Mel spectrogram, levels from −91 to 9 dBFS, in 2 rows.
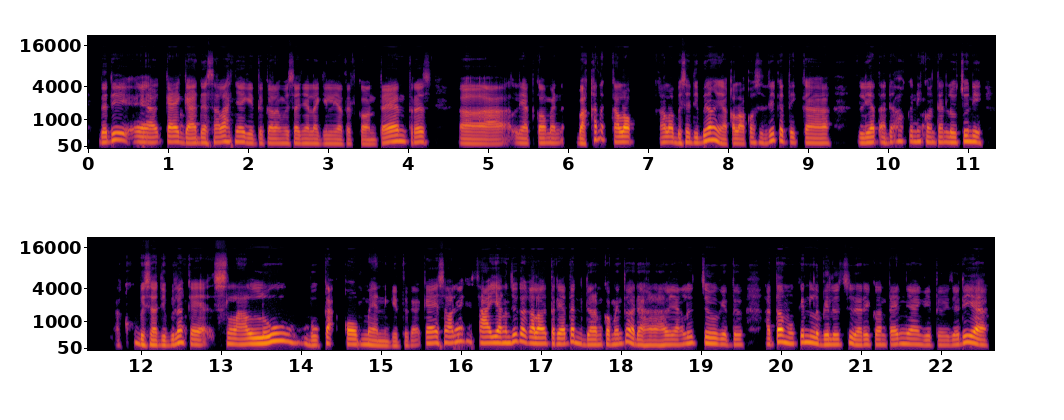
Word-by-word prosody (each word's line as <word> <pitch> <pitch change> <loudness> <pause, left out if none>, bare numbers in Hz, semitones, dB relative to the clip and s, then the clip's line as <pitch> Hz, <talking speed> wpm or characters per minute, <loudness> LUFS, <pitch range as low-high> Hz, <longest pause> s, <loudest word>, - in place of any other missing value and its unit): Jadi, 205 +7 0
eee, 155 -1 0
ya 145 - +1 0.2
kayak 160 -2 +3
enggak 130 -2 +2
ada - - +1
salahnya 160 +4 -2
gitu 125 -1 -7
kalau 125 -1 -2
misalnya 125 0 -5
lagi 120 -1 -6
lihat-lihat 115 -1 -7
konten, 140 - +1
terus, 155 +1 -2 0.3
eee, 115 -2 -2 0.3
lihat 125 - -5
komen 135 0 -3 0.2
bahkan 230 - -1 0.2
kalau 155 0 +5 0.4
kalau 155 +1 +1
bisa 135 +2 -3
dibilang 180 +10 +3
ya, 120 -8 -2
kalau 125 -1 0
aku 150 - -6
sendiri 140 +8 -4
ketika 135 -3 -3 0.4
lihat 145 +3 +1
ada, 155 +5 -5
"Oh - - -5
ini 165 +1 -3
konten 155 -2 -4
lucu 150 +3 0
nih," 165 -3 +1 0.5
aku 195 - -14
bisa 140 -1 +2
dibilang 130 +9 +1
kayak, 145 -3 0
selalu 170 +9 +4
buka 140 +4 -2 0.2
komen 140 -6 +1
gitu, 115 +2 -7
Kak. 125 +1 -8
Kayak, 180 +1 +2
soalnya 200 +5 0 0.2
sayang 185 0 +4
juga 225 0 +2
kalau 170 -1 +7
ternyata 160 +4 +2
di 170 -8 -3
dalam 145 -1 +1
komen 150 +2 -1
tuh 210 - +3
ada 140 -3 0
hal-hal 130 +1 -1
yang 140 0 -3
lucu, 175 -2 0
gitu. 145 0 -2 0.3
Atau 215 +8 +9
mungkin 190 +4 0
lebih 145 -5 +2
lucu 145 +4 -2
dari 140 +1 0
kontennya, 150 +2 -1
gitu. 135 -1 -7
Jadi 170 +9 +1
ya, 140 - +7
150 Hz, 175 wpm, -24 LUFS, 130-170 Hz, 0.5 s, Atau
